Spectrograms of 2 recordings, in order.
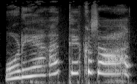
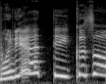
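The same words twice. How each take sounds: First: High, bright rallying call to a crowd; concert hype shout. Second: High, bright rallying call; concert hype shout. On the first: Idol hyping the live crowd, raised high shout. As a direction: rouse tens of thousands of fans from the stage. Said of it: "何万人もの方に". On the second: Idol quoting her usual stage call, raised high. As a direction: show the line she can say. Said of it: "は言えるんです". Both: Retold or imitated.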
